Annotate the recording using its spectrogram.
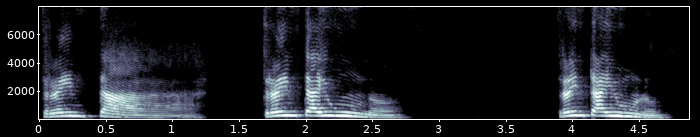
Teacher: all those vowels are going to run together and in reality it's going to almost sound like some of those vowels are dropping and they're not but they're all going to run together and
